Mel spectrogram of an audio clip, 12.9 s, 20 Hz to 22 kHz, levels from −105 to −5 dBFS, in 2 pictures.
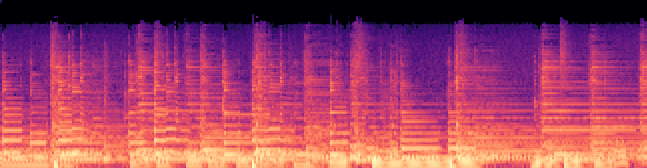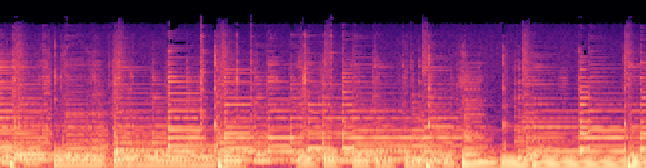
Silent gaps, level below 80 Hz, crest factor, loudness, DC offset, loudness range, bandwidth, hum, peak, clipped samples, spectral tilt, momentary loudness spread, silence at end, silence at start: none; -22 dBFS; 14 dB; -15 LUFS; under 0.1%; 2 LU; 11.5 kHz; none; 0 dBFS; under 0.1%; -7.5 dB/octave; 4 LU; 0 s; 0 s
